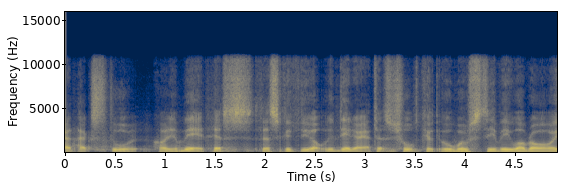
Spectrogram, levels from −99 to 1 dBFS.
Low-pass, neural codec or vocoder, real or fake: 10.8 kHz; codec, 16 kHz in and 24 kHz out, 0.4 kbps, LongCat-Audio-Codec, four codebook decoder; fake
